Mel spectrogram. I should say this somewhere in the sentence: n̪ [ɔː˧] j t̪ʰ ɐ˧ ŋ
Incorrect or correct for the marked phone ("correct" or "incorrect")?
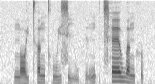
incorrect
